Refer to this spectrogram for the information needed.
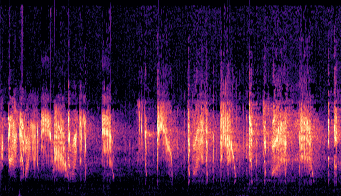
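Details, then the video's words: Young swiftlets give repeated shrill, downslurred chirps in short twittering bursts, each lasting under a second, separated by brief pauses. "Suara walet ngeri sedap, Walet Remaja"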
